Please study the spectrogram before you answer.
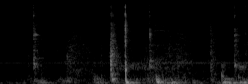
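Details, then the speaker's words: Thomas Kefford longcase clock movement after rebushing, ticks picked up through an amplifier: crisp, evenly spaced ticks in a quiet room. The movement is in beat and has run steadily since Friday. "So we'll let it do that on camera, and as you can hear, we've got the ticking on an amplifier just so you can hear it and pick it up, because it's pretty much in beat. It's ticking away quite nicely, and it has been ticking away in this position for a couple of days, actually since Friday."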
